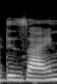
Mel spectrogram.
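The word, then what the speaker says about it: design: rules याद होना चाहिए अगर कभी भी जी एन के बाद आपको आई दिखे तो आई को आई पढ़िए कभी भी उसको ई नहीं पढ़ना है जैसे डिजाइन तो डी ई को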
